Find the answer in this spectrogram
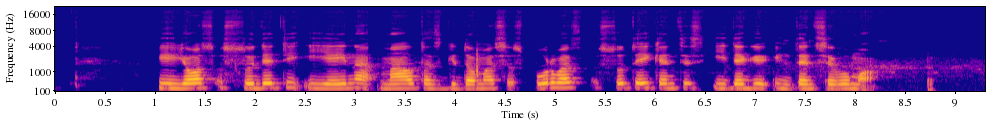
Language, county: Lithuanian, Kaunas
